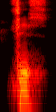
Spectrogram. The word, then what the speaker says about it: this: to say these pronunciation when I say this I use the short I sound I like this is milk I this is this and the S makes a true s sound s with no voice this and the second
